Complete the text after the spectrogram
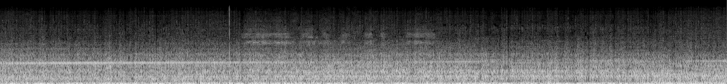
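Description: A small kart engine buzzes loudly and steadily up close.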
